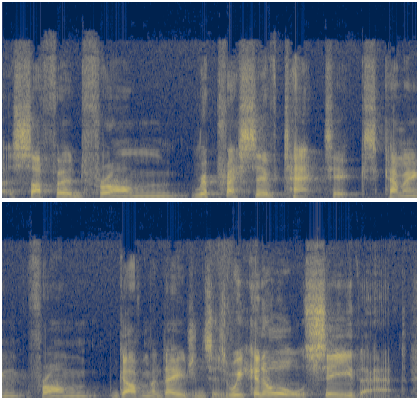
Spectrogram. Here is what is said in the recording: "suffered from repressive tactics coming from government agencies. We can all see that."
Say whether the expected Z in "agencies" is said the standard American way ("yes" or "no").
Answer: yes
